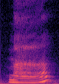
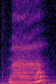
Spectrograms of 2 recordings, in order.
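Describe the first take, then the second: First: The pitch rises smoothly upward. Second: The same.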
